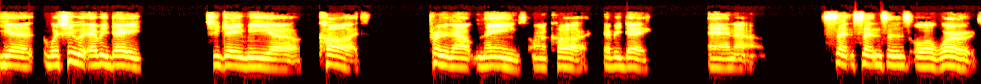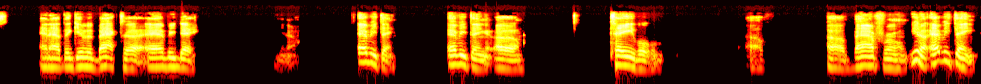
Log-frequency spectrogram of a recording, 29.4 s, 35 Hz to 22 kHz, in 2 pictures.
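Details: Aphasia in a 67-year-old man, a 9-year stroke survivor after two strokes (January 2015, March 2016); he could not talk after the first stroke and later had speech therapy.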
